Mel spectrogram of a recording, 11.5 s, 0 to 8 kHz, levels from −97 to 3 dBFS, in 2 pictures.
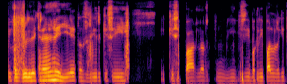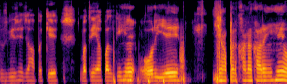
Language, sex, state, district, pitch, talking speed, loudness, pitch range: Hindi, male, Uttar Pradesh, Jyotiba Phule Nagar, 130 Hz, 150 wpm, -17 LUFS, 125-135 Hz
